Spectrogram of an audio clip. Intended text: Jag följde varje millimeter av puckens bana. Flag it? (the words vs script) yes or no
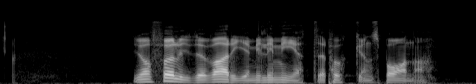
yes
